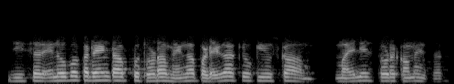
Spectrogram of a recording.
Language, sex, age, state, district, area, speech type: Hindi, male, 60+, Rajasthan, Karauli, rural, conversation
